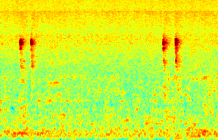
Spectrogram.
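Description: Near silence broken by two faint double clicks, one just after the start and one about a second and a half later, from a computer mouse.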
